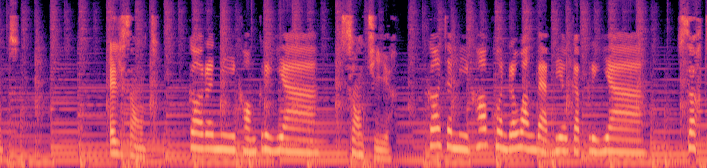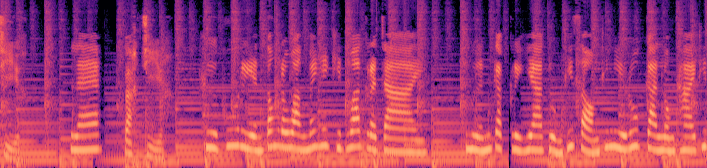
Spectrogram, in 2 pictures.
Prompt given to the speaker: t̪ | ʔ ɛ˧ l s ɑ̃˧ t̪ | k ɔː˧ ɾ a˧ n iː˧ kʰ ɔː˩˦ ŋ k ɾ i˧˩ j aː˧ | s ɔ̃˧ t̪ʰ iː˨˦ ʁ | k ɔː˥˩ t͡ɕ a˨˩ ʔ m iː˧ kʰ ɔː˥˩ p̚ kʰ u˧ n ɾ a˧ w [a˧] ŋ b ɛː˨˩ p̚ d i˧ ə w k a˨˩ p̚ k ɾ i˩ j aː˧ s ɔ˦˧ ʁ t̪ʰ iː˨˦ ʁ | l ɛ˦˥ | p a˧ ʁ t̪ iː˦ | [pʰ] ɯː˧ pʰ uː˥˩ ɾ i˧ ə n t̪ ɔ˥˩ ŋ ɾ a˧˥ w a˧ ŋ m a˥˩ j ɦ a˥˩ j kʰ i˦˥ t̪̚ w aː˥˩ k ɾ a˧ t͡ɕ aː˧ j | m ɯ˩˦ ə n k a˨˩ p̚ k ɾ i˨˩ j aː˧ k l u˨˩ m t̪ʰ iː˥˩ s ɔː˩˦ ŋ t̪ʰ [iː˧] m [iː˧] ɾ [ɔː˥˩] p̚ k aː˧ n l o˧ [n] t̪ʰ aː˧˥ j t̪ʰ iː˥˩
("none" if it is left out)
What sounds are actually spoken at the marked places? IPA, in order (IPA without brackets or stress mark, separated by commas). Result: a˧, kʰ, iː˥˩, iː˧, uː˥˩, ŋ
